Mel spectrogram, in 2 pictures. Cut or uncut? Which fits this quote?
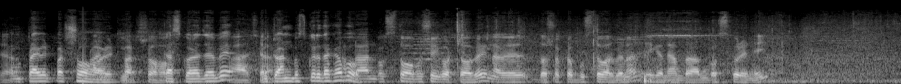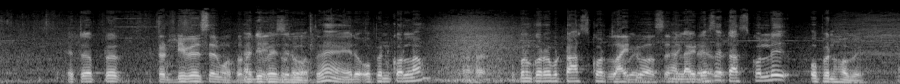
uncut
